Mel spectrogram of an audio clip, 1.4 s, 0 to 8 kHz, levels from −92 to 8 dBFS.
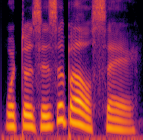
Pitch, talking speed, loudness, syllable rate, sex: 195 Hz, 165 wpm, -14 LUFS, 4.6 syllables/s, female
